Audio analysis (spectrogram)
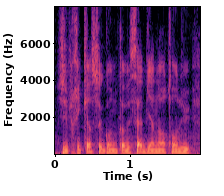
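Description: A man's voice: mid-range voice, monotone, a little fast, warm tone. A man giving casual commentary on a video game, hesitant and stumbling, often repeating himself. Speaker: gaming channel host.

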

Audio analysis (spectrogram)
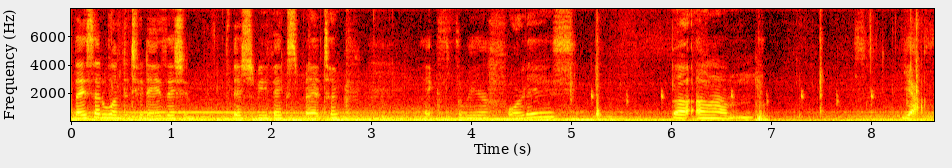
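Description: A young woman vlogging while she drives, chatting in a rambling way with lots of fillers, recorded on a dashboard camera. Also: a little high. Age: young adult. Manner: rambling, many fillers and restarts. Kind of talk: casual chat while driving. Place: inside a car, daytime. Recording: loud car road noise. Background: car and road noise.

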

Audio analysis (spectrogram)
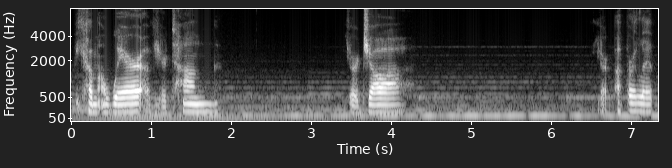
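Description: A woman leads a guided meditation in a low voice with a noticeable creak. She speaks very slowly and gently, soothing the listener as a yoga nidra guide. Faint music runs behind her. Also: level tone. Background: background music.

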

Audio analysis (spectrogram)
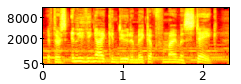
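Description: A man reading the part of an earnest, dutiful young princess in a video game fan story, softly spoken. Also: on the high side, rapid-fire, over music, natural voice. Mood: apologetic. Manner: soft, earnest.

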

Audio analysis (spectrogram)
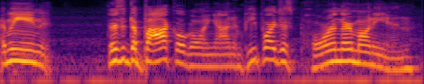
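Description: An American man with a gravelly, husky voice giving casual, rambling, opinionated chart commentary as a trading video host. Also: sits high, a little fast, sharp tone.

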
